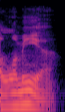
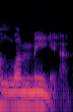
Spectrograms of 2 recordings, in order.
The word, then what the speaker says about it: lamia: A La Mia l-a-m-i-a I guess that's how you say it lamia lamia okay I wasn't sure I mean that might be a way to pronounce it yeah probably in certain areas like that's how you say it but yeah yeah I've always heard it lamia thanks to a handful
